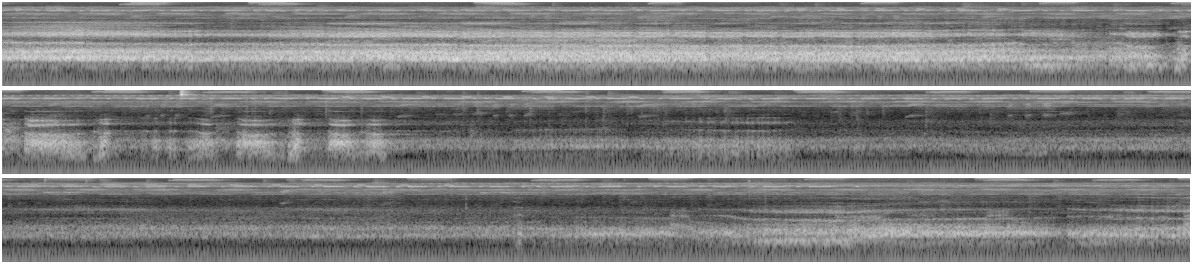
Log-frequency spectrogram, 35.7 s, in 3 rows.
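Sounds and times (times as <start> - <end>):
Bolivian red howler Alouatta sara howling: 0.0 - 16.6, 17.6 - 20.1, 28.4 - 35.6.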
